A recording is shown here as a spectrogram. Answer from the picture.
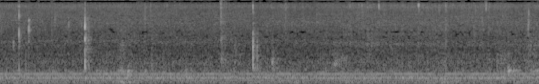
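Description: Breaded catfish pieces frying in butter and oil in a skillet: a steady sizzle with scattered sharp pops and crackles.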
